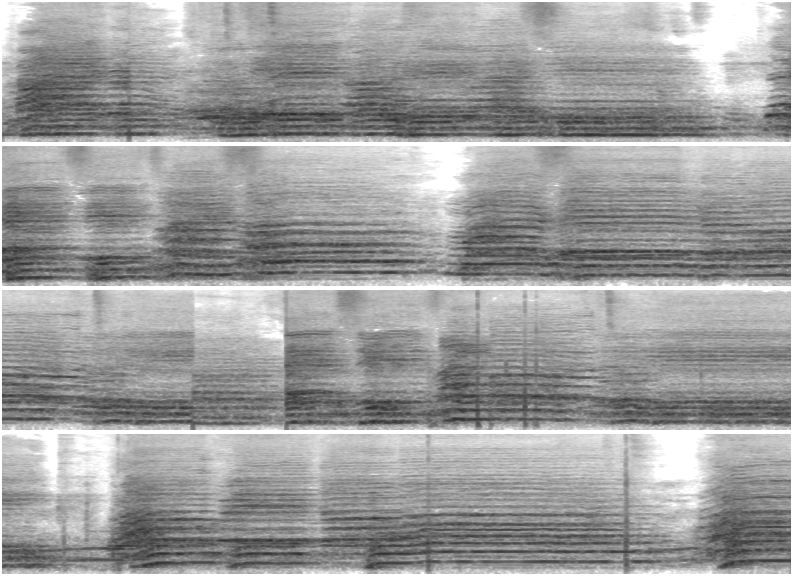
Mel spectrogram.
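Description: Congregation singing a hymn, with a man's voice leading over a microphone, in phrases of about five to six seconds with short breaks between them.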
